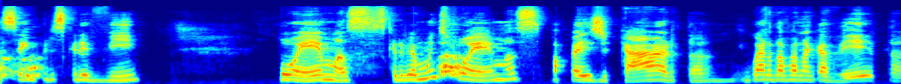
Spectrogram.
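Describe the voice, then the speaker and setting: Heard dry and close with no echo, a woman with a fairly high pitch speaks at a fairly slow pace in an unremarkable speaking voice with ordinary pitch variation. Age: 40s. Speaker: writer and literature teacher. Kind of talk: interview testimony.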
